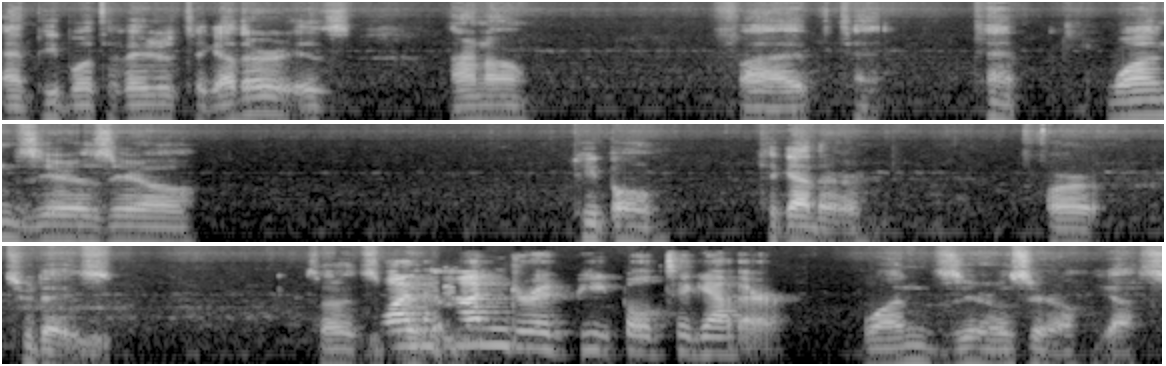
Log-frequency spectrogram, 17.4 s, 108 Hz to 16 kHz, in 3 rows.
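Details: Aphasia for about 16 years after a stroke during surgery, with right arm and leg affected, in a man still working daily with speech pathology.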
